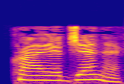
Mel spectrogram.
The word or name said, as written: cryogenic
